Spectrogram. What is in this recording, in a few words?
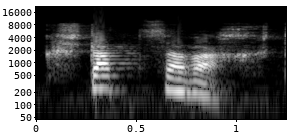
"Kshtatsavacht", pronounciations; Fourth Way; Beelzebub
